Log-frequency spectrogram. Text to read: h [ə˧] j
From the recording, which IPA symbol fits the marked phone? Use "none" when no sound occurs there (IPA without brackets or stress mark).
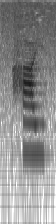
a˧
